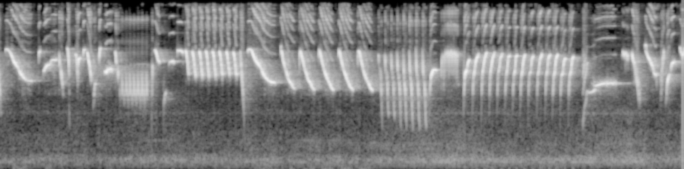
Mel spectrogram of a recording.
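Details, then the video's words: Canary youngster's song used as a singing prompt, varied tours of quick repeated notes, whistled downward sweeps and a low rolling trill, delivered almost without pause. "PANCINGAN KENARI PAUD TERBUKTI AMPUH MEMANCING KENARI SUSAH BUNYI IKUT GACOR"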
